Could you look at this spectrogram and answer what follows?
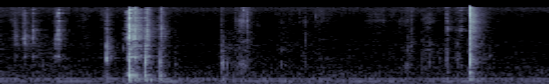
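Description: Scissors cut paper between two leaves for an art journal page, producing a few crisp snips and rustles close by, with two sharper cuts standing out against a quiet room.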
